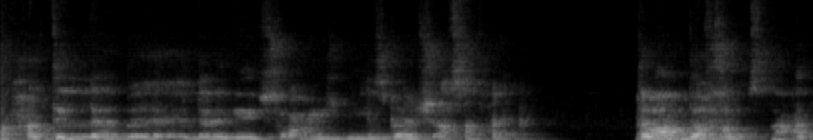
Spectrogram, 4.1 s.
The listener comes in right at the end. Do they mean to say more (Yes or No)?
No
